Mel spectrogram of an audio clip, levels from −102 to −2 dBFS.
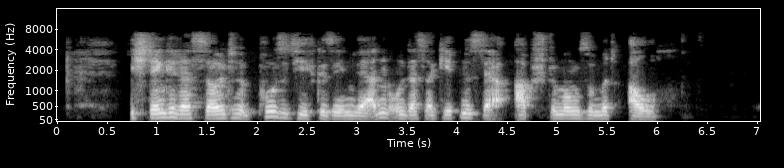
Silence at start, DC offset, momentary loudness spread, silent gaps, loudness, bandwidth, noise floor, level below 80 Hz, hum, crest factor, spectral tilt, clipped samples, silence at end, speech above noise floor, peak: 0.75 s; under 0.1%; 8 LU; none; -19 LUFS; 7.2 kHz; under -90 dBFS; -62 dBFS; none; 18 dB; -6 dB/octave; under 0.1%; 1.05 s; over 72 dB; -2 dBFS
